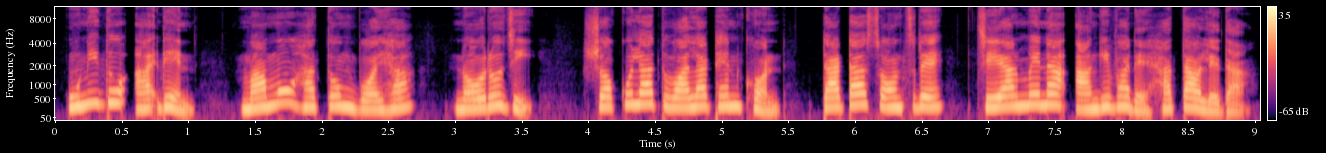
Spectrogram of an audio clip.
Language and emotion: Santali, neutral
